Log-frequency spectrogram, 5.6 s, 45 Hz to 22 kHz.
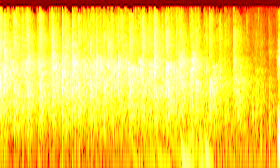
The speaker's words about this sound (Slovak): No tak to bol fakt trápny potlesk. Akože je nás tu takto málo, takto o 6.02.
